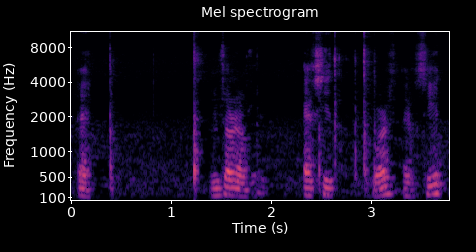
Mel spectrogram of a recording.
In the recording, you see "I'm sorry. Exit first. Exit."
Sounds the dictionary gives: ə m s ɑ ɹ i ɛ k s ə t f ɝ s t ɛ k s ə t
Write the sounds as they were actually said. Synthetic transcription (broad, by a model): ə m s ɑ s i ɛ k s ə t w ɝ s ɛ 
